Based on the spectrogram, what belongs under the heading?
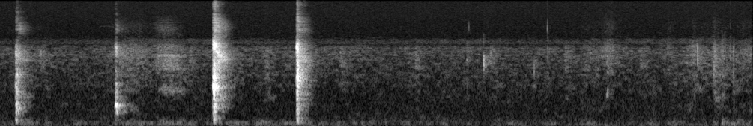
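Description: Four short, sharp cough bursts in quiet surroundings, then faint background noise.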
